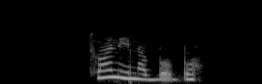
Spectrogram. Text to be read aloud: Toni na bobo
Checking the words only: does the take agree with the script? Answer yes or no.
yes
